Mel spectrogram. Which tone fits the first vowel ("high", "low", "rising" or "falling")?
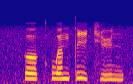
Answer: rising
